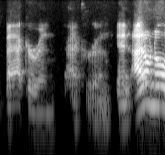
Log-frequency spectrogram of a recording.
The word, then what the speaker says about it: Baccarin: still to this day i believe the last name is pronounced baccarin accurate and i don't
